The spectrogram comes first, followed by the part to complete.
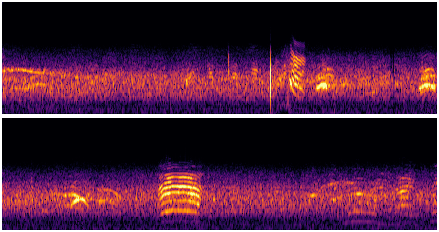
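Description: Short shouted calls from football players on a practice field over the steady hiss of an old film soundtrack. There is a sharp click near the start, and the loudest call comes about six seconds in.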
